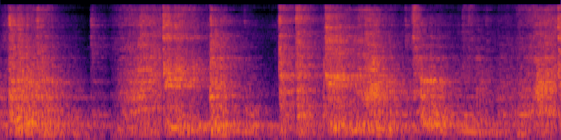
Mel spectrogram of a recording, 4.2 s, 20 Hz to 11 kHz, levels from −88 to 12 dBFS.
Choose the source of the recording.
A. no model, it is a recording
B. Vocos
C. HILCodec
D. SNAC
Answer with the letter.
B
